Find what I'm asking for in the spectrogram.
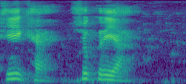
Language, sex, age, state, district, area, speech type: Urdu, male, 60+, Bihar, Gaya, urban, spontaneous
